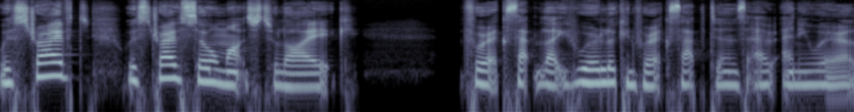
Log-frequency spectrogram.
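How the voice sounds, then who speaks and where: In an Italian accent, a woman with medium pitch and a dark, mellow tone speaks at a moderate pace, the recording very clean with a silent background and a dry, close sound with no echo. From northern Italy. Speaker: singer-songwriter. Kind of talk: interview conversation.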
